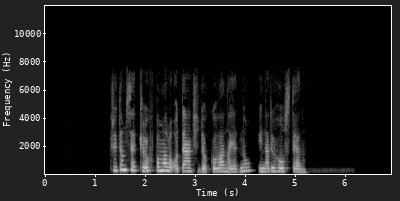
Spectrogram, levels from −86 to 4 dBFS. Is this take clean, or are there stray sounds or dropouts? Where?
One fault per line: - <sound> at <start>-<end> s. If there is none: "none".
none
